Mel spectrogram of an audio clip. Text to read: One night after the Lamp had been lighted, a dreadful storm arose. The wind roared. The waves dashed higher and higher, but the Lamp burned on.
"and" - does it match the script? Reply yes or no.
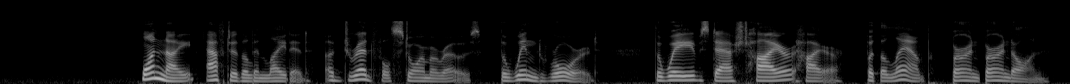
no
